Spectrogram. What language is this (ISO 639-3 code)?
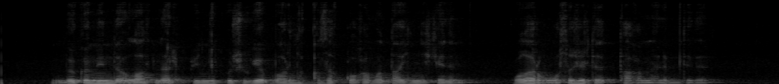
kaz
